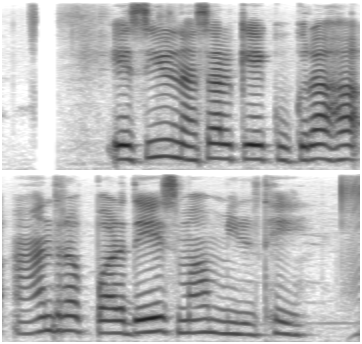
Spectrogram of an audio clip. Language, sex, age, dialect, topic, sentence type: Chhattisgarhi, female, 18-24, Central, agriculture, statement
